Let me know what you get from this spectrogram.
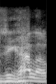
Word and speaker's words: Sigala: Després vam decidir que hem de dir Saigala. – Que és la pronunciació en anglès. – La pronunciació en anglès, exacte.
